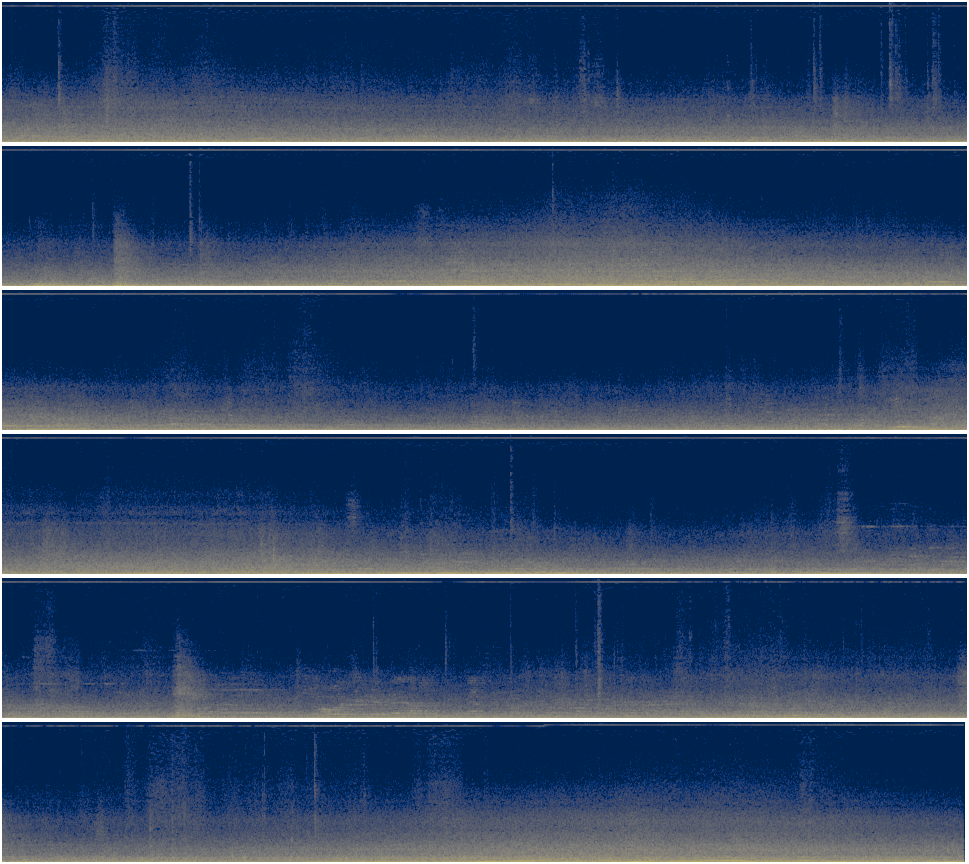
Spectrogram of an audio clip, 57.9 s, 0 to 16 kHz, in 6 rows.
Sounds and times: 0.0s low traffic 57.8s

